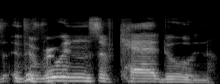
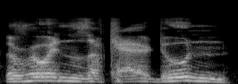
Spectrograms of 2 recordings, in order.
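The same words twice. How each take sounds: First: It is said in the speaker's ordinary accent. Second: It is said in a Scottish accent.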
